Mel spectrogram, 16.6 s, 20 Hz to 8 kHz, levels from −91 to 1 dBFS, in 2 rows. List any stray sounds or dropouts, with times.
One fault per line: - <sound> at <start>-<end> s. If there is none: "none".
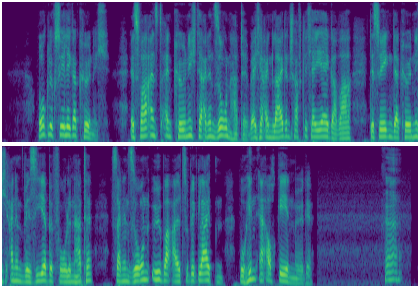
- laugh at 15.9-16.3 s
